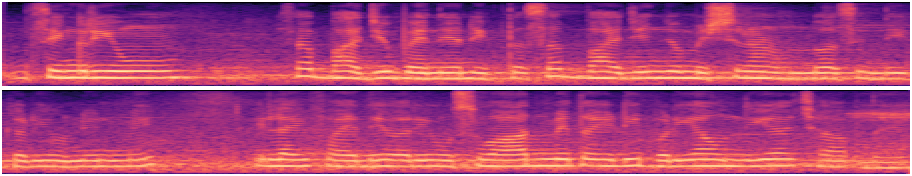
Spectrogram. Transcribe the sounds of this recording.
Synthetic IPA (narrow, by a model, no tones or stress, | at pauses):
sɪ̃ŋɡɾijũː | sɐbːʱaːd͡ʒijũːp̬ɛ̃ːnd̪ijãnɪkt̪ãsɐbːʱaːd͡ʒiə̃nd͡ʑoːmɪʃɾəɽ̃ɦʊ̃ːnd̪oɛːsɪ̃nd̪ʱikəɽijuːninmẽ | ɪlaːifaːɪd̪eʋaːɾijũsʋaːd̪mẽt̪ɐ̃eːɽibɐɽijaɦʊ̃nd̪iɦɛɐːʃʰapnd̪aɦɛ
